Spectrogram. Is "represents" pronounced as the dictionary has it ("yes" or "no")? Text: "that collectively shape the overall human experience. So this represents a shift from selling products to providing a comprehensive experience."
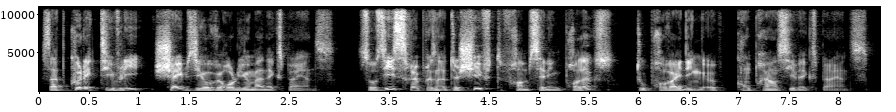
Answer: no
